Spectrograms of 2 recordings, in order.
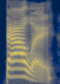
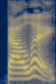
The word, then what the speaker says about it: ballet: Americans would pronounce the word ballet, ballet. Like I said earlier, we're making the word sound a little more French by stressing it on the second syllable.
